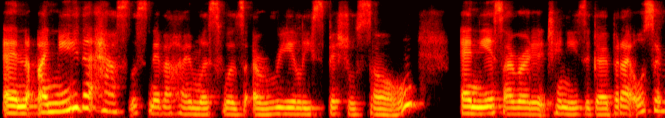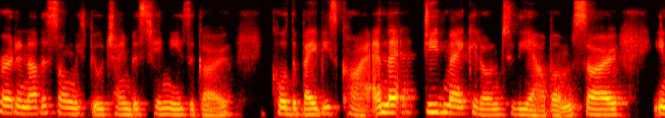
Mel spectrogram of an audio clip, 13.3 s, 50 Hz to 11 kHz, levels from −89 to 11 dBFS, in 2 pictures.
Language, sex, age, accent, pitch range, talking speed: English, female, 20-39, Australian, 160-265 Hz, 210 wpm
